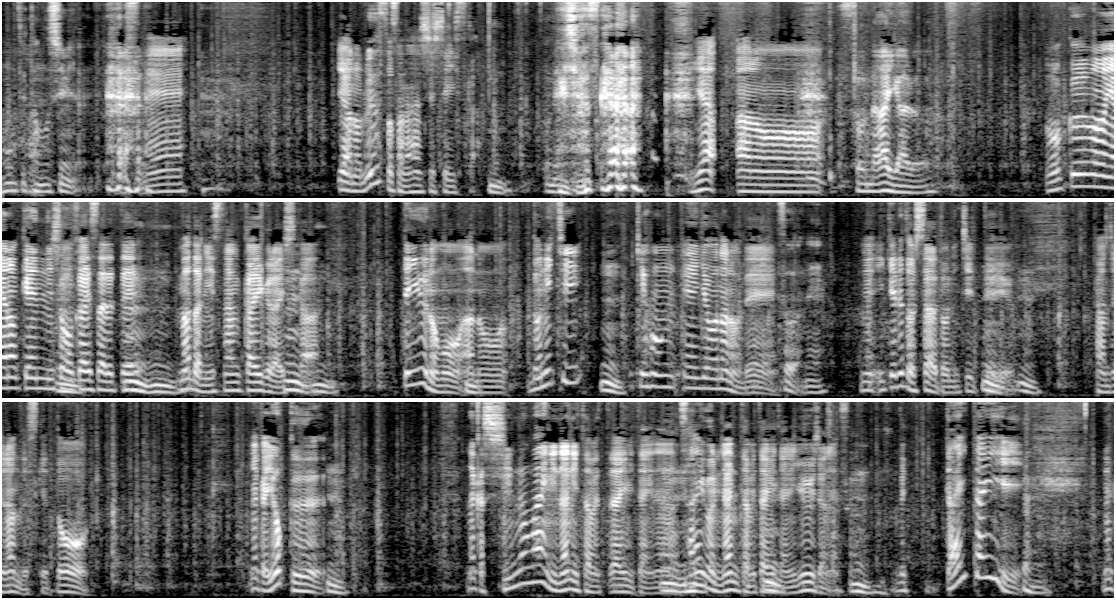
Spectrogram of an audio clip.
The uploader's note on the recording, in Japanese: 神奈川県は厚木市を拠点とする高松山グルグルクラブ。高松山グルグルクラブ前の雨宿りトラック。雨音がパチパチ賑やかで、ノイズ多めで若干お聴き苦しいことは、ご容赦ください。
